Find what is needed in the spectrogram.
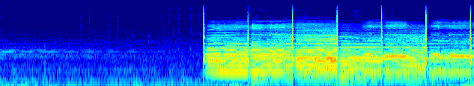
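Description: A few faint mouse and keyboard clicks, then about two and a half seconds in, playback suddenly starts: a sustained orchestral pad chord from the Omnisphere synth plugin, with a sharp tick on each beat, a little under two a second.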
